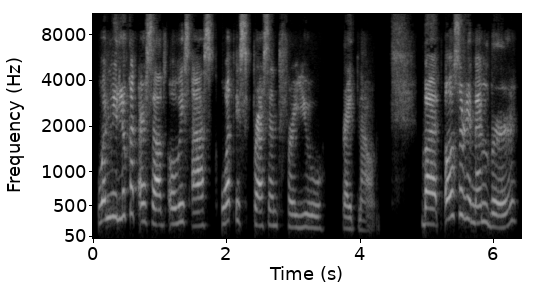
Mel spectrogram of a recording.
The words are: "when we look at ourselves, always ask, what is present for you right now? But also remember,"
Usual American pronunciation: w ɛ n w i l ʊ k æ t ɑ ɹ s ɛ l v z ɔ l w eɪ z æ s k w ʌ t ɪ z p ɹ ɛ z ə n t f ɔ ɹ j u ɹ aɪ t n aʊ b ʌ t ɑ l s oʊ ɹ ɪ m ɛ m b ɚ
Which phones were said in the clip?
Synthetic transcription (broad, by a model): w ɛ n w i l ʊ k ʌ t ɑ ɹ s ɛ l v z ɔ l w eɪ s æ s k w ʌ t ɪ s p ɹ ɛ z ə n t f ɔ ɹ j u ɹ aɪ t n aʊ b ʌ t ɑ l s oʊ ɹ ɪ m ɛ m b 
